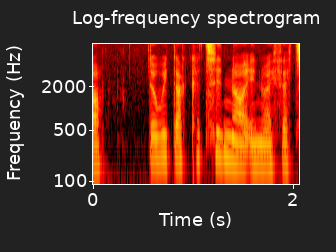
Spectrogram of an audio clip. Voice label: "cytuno", Welsh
